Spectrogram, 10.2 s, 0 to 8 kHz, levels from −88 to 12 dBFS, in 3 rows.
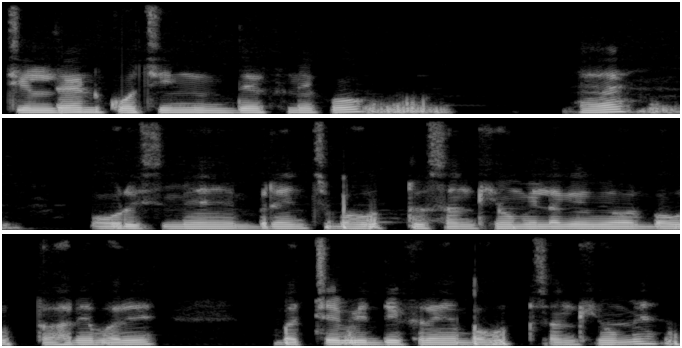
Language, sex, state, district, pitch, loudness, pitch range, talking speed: Hindi, male, Bihar, Jamui, 140 Hz, -17 LUFS, 130-145 Hz, 145 wpm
